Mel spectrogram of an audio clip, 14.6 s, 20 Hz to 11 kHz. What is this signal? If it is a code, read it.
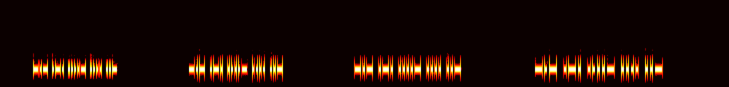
Morse code, heard as a keyed tone, about 32 wpm, 700 Hz. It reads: KR4HU KR4HU KR4HU KR4HU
